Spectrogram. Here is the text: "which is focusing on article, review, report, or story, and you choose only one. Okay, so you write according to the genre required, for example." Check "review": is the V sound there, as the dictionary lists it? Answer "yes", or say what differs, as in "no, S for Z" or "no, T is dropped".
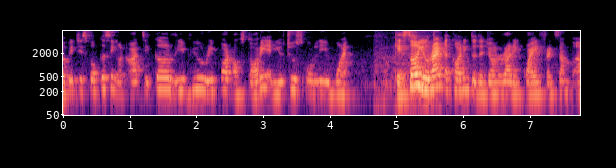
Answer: yes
